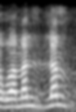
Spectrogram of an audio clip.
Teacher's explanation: لام مشدد ہے اس لیے ومن لم ہم نے ادغام تو کیا ہے مگر بغیر غنہ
